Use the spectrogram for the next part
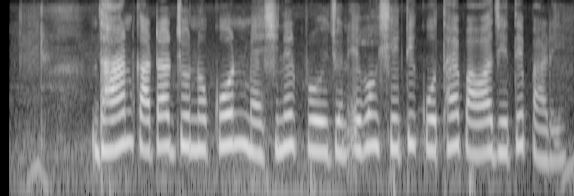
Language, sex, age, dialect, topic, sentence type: Bengali, female, 18-24, Rajbangshi, agriculture, question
